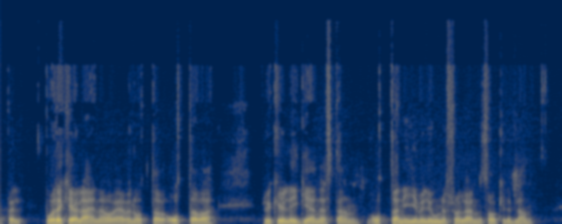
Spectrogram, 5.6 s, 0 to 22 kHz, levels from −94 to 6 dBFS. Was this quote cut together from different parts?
no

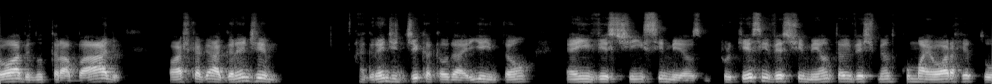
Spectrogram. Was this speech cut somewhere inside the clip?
no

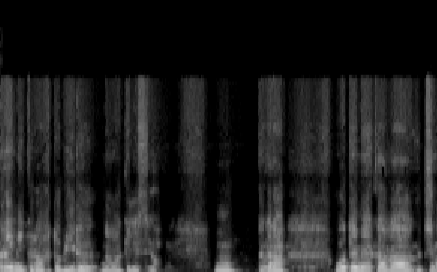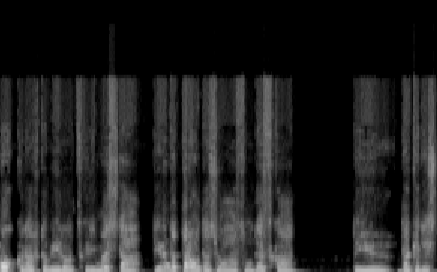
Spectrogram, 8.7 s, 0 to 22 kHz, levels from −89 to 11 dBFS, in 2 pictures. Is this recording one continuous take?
yes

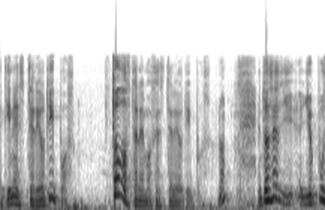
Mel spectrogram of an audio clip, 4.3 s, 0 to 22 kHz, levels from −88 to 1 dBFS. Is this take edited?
no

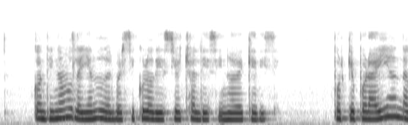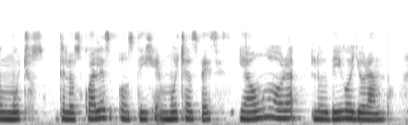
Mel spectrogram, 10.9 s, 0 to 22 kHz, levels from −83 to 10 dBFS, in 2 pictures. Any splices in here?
no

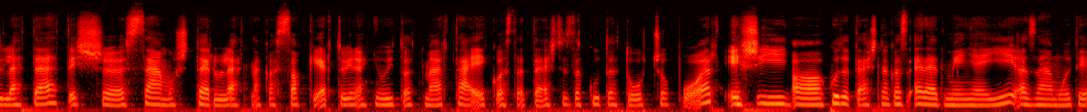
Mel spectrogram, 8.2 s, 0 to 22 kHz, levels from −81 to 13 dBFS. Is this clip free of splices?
yes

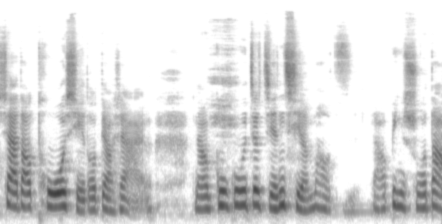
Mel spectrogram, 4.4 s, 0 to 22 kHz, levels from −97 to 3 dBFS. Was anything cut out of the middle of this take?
no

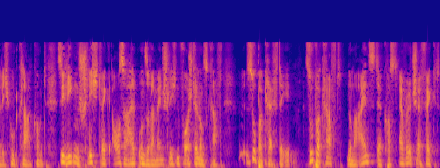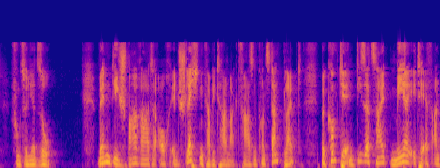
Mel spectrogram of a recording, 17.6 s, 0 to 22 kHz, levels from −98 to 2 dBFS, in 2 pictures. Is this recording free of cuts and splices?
no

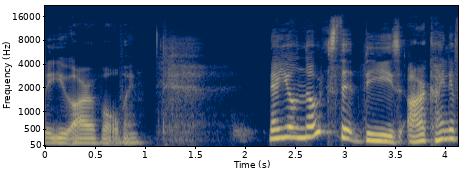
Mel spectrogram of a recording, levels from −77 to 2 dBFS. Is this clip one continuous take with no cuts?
yes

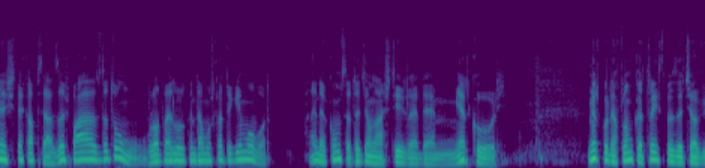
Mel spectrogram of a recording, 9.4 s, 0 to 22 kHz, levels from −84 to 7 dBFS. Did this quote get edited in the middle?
no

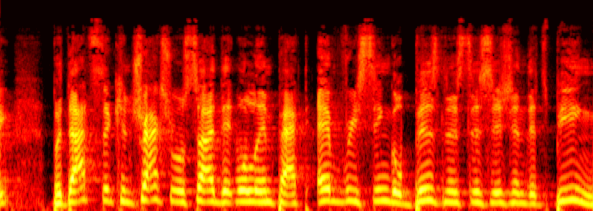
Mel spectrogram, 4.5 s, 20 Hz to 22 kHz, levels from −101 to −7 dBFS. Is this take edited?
yes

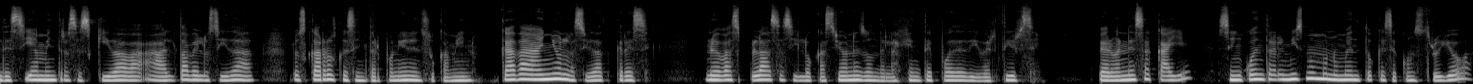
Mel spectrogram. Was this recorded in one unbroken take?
no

